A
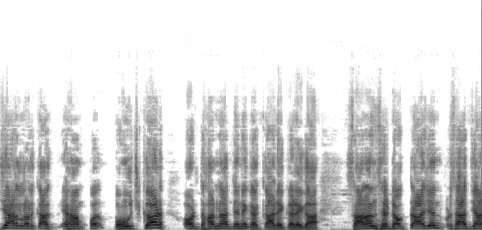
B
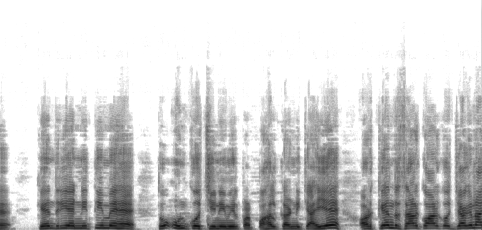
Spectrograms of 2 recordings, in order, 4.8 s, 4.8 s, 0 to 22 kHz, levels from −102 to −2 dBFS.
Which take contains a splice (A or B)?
A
